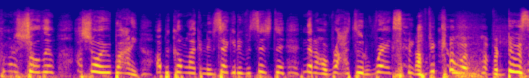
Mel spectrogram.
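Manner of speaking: high-pitched hammed-up breakdown; mock crying. Max breaking down at home, in mock tearful defiance. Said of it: "breaking down, crying".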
